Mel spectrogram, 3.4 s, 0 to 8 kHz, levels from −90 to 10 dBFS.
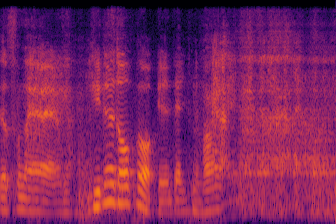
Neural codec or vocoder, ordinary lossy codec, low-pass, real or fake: codec, 16 kHz in and 24 kHz out, 0.6 kbps, FocalCodec, streaming, 4096 codes; none; 7.2 kHz; fake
